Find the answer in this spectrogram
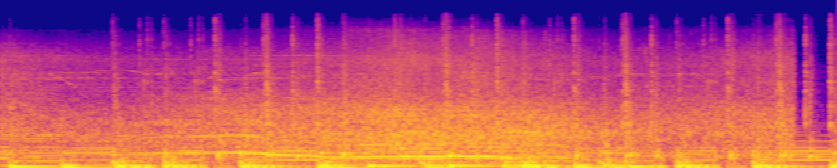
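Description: Background music with a stepping bass line and steady beat, over a car driving past on a wet road: tyre hiss, with an engine note that falls in pitch about two seconds in as it goes by.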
